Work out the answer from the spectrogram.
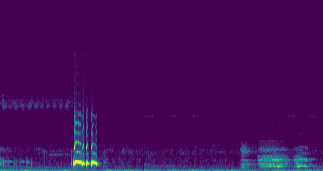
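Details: Zebra dove, a local bird, singing as a lure to prompt others to sing. A single loud phrase of three to four rolled cooing notes, with a brief burst of harsher background sound later.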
